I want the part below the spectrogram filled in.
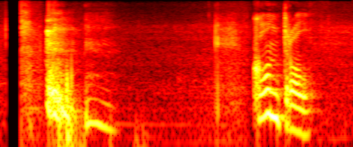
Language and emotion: Russian, neutral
